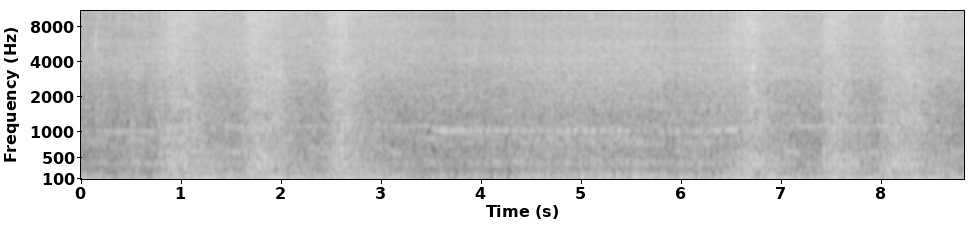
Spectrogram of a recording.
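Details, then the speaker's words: Honda automatic scooter (Vario) after fixing intermittent misfiring (brebet) by replacing the fuel pump rotak: the engine picks up cleanly on several quick throttle blips and drops back to a smooth idle, with no hesitation; revving is normal. "Tuh teman-teman, suaranya juga enak ya, dengungannya juga pas. Teman-teman, langsamnya enak ya."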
